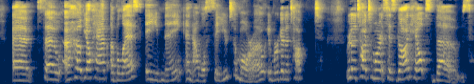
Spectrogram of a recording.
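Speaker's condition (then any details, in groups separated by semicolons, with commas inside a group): No condition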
